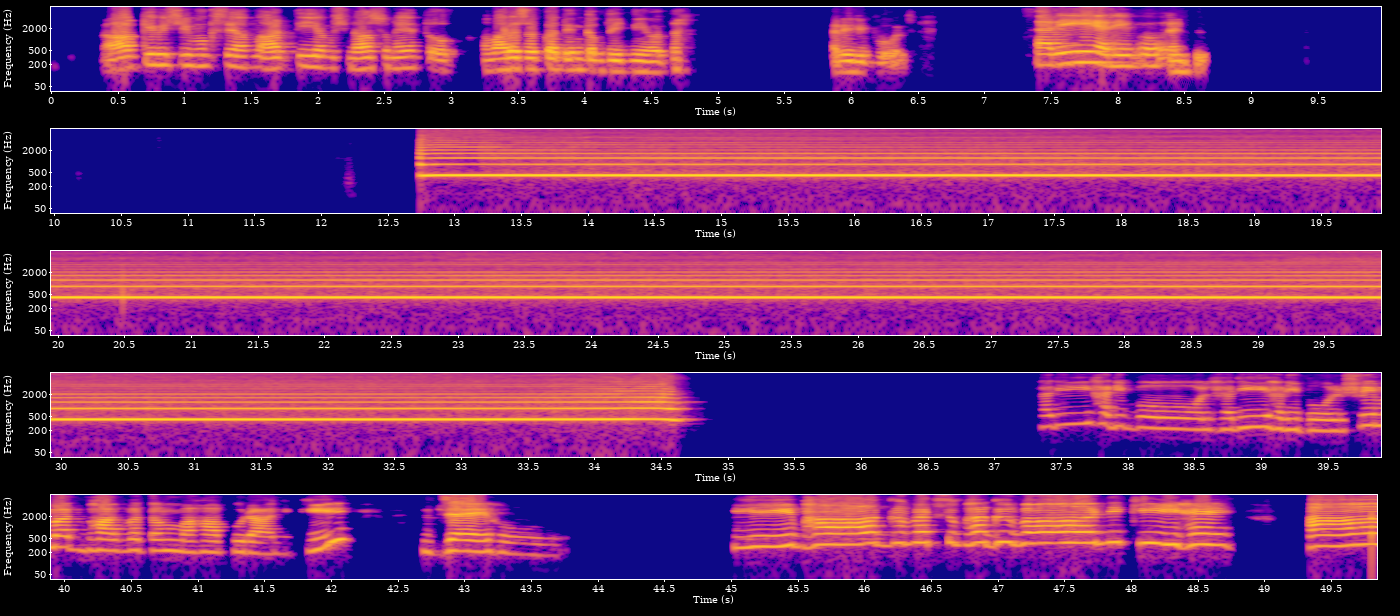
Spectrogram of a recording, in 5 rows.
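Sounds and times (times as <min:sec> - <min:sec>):
speech: 0:00.4 - 0:04.9, 0:05.9 - 0:06.7, 0:07.4 - 0:08.8, 0:38.7 - 0:43.8, 0:45.0 - 0:48.8, 0:49.4 - 0:49.8
conch shell being blown: 0:12.8 - 0:34.9.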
